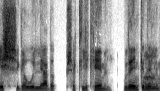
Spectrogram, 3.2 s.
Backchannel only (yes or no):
yes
